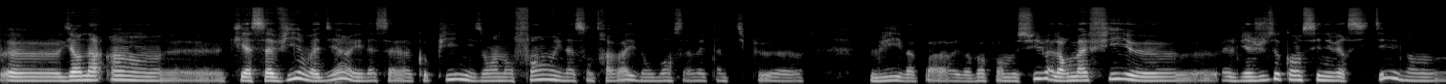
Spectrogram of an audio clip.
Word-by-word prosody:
heu, 175 -1 +4
il - - -1
y 195 - +9
en 195 +1 +8
a 200 0 +5
un, 190 - +2
heu, 90 -1 -8
qui 180 - +3
a 170 - +6
sa 175 +1 +6
vie 235 - +3
on - - +2
va 165 -4 +3
dire, 235 - 0
il 170 -1 -2
a 170 - -5
sa 155 - -7
copine, 225 +7 -2
ils 165 -3 -5
ont 170 - -3
un 170 0 -4
enfant, 205 +7 -2
il 185 -4 -2
a 170 - -5
son - - -7
travail 165 +6 -4
donc 165 -1 -8
bon 170 +1 -7
ça 165 -1 -14
va 170 0 -9
être 165 - -15
un 170 - -10
petit 160 - -21
peu, - - -9
heu, 160 -1 -8 0.7
lui 165 +4 -1
il 180 - -1
va 155 -1 -5
pas 160 - -8
il 155 - -7
va 145 - -7
pas 165 +2 -4
pouvoir 165 - -7
me 165 0 -3
suivre. 265 - 0
Alors 175 -3 +3
ma 185 0 +4
fille, 250 +4 +1
heu, 175 - -1
elle 180 -2 -3
vient 175 +1 +2
juste 200 +6 -2
de 250 - +7
commencer 210 -2 +1
l'université 195 - -1
dans 175 -3 -5
175 Hz, 230 wpm, -22 LUFS, 165-200 Hz, 0.7 s, y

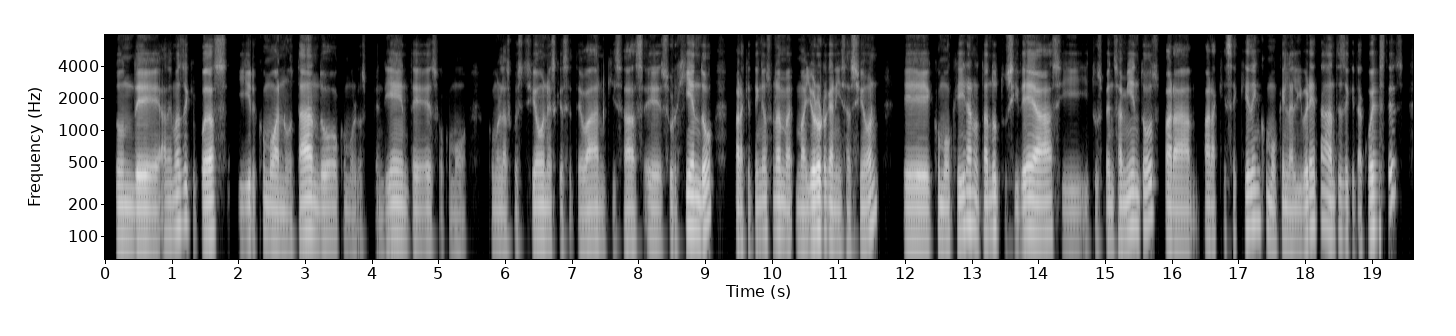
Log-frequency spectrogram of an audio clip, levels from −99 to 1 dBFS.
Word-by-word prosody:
donde 95 -2 +4
además, 110 +4 -3
de 145 - -3
que - - -22
puedas 105 +2 +3 0.2
ir 95 0 -6
como 100 -3 -1
anotando, 95 +2 +2
como 85 -3 -17
los 85 -1 -19
pendientes, 90 0 -4
o - - -22
como 80 -1 -17 0.3
como 90 0 -11
las 85 -2 -7
cuestiones 95 +3 -3
que - - -13
se - - -19
te 85 - -10
van 90 +1 0
quizás, 90 0 -5
eh, 95 -2 -3
surgiendo, 110 +6 +2 0.3
para - - -1
que - - -18
tengas 105 +2 -5
una 110 0 +3
ma 95 -3 -2
mayor 95 +3 +5
organización. 95 - +1 0.4
Eh, 95 -1 +3
como 95 -1 -3
que 110 - -4
ir, 120 +4 +2
anotando 115 -2 0
tus - - -8
ideas, 105 +2 +5
y 90 0 -12
y - - -19
tus - - -19
pensamientos, 120 - -1
para 90 -2 +1 0.2
para 100 -2 -3
que - - -27
se - - -9
queden, 130 +3 -1
como 110 -8 -6
que - - -8
en 95 - -4
la 90 - -2
libreta, 115 +7 -1
antes 105 +1 -4
de 105 - -5
que - - -17
te - - -9
acuestes. 115 - -1
95 Hz, 170 wpm, -26 LUFS, 90-110 Hz, 0.4 s, mayor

